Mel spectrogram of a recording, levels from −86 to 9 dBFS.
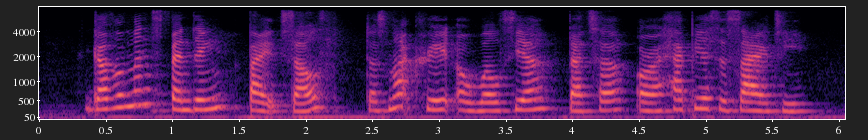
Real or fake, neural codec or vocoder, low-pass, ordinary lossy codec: fake; codec, 16 kHz, 6 kbps, DAC; 7.2 kHz; none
